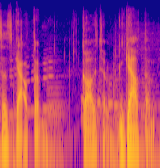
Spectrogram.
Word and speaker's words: Gowtham: So today on the show, we've got Gotham. I screwed up. Okay. Can I also quickly? I pronounce it as Gowtham. Gautam. Gowtham.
